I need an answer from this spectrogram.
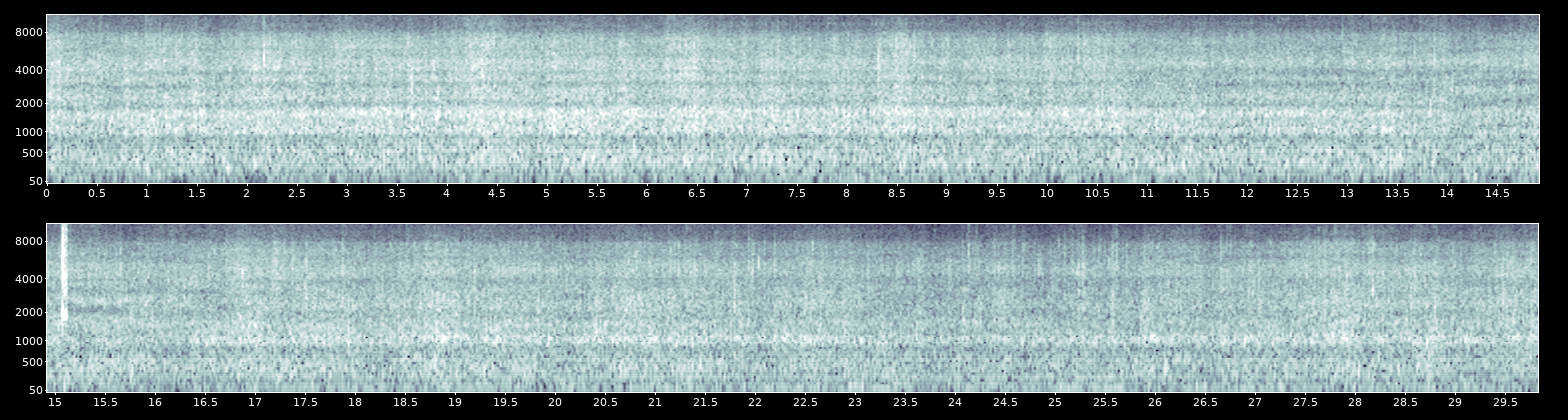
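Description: Steady rushing of wind and lake water around a fishing boat on open water, with a single sharp click about halfway through.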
